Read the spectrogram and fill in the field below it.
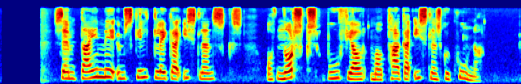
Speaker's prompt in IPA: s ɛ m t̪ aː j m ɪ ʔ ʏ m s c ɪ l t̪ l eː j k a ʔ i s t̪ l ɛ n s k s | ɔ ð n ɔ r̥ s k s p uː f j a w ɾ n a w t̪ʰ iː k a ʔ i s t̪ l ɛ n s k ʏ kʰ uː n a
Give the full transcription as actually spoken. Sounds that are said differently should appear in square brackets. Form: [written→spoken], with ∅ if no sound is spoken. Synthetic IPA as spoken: s ɛ m t̪ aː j m ɪ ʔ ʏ m s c ɪ l t̪ l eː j k a ʔ i s t̪ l ɛ n s k s | ɔ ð n ɔ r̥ s k s p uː f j a w ɾ [n→m] a w t̪ʰ [iː→aː] k a ʔ i s t̪ l ɛ n s k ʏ kʰ uː n a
